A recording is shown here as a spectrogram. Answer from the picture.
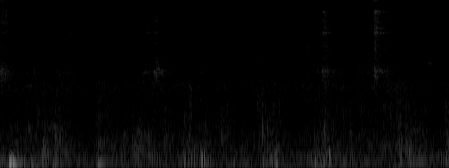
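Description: Footsteps on a carpeted hallway floor: soft, faint thumps roughly once a second, with light rustling between them.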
